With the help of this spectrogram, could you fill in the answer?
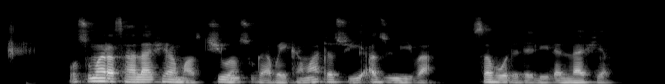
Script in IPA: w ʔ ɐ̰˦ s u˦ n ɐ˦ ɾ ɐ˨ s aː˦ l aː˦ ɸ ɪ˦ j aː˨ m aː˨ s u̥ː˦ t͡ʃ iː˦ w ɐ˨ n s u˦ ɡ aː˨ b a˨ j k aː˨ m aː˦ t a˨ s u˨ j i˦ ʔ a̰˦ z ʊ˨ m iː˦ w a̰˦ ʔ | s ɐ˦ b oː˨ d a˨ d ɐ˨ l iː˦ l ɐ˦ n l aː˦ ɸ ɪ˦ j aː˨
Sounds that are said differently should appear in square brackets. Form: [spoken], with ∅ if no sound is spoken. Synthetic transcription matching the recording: w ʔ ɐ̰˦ s u˦ [m] ɐ˦ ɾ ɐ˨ s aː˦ l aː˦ ɸ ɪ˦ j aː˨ m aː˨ s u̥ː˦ t͡ʃ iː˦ w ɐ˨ n s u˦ ɡ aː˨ b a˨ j k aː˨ m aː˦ t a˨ s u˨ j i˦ ʔ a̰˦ z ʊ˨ m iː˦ [b] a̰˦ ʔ | s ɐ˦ b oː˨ d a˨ d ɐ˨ l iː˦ l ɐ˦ n l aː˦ ɸ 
